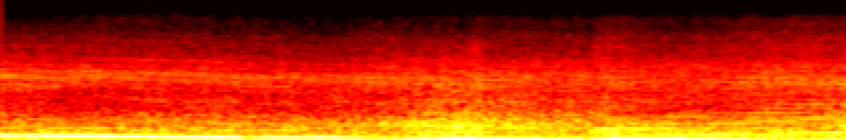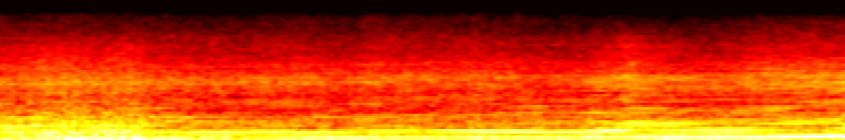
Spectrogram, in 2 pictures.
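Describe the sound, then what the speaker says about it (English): Road car engine revving on a racetrack in the Assetto Corsa Evo racing game during practice, a steady droning whine that dips and climbs again with gear changes, loud and continuous. "This is a road car on a racetrack."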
